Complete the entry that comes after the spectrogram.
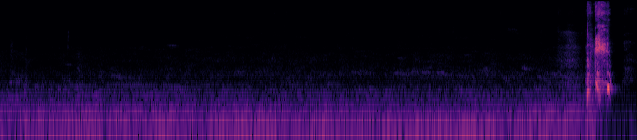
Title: Wide Nose Sexy Sneezes Africa.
